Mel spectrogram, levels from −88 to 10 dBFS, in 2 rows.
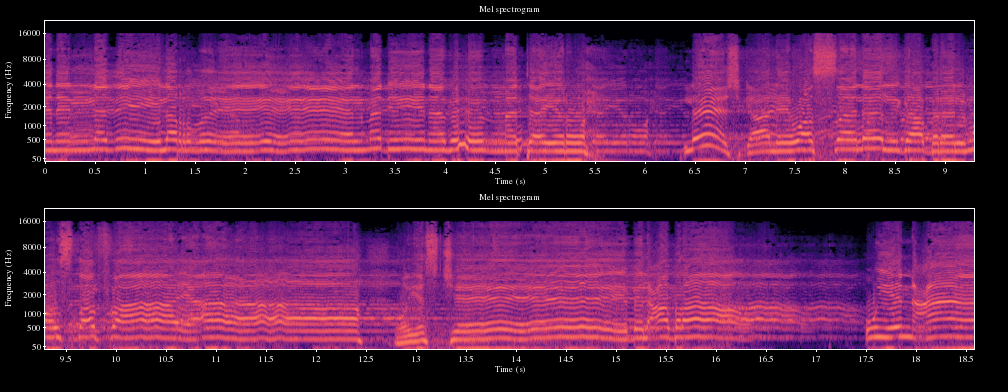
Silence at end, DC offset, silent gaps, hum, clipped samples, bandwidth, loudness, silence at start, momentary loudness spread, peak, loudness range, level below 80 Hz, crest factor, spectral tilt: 0 s; under 0.1%; none; none; under 0.1%; 16.5 kHz; -18 LUFS; 0 s; 7 LU; -8 dBFS; 2 LU; -46 dBFS; 10 dB; -2.5 dB/octave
